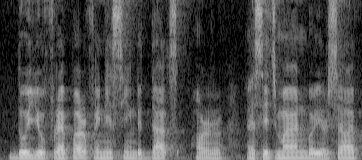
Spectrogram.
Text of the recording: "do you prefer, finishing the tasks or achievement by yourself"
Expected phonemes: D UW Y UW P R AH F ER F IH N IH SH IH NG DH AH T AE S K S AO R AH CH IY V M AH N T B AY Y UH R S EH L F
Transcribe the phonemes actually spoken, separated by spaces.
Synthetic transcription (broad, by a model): D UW Y UW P R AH P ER F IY N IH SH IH NG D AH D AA K S AO R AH S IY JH M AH N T B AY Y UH R S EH L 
